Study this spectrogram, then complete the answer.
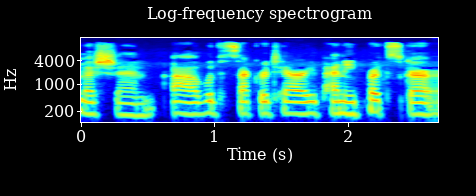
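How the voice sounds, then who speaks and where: In a plain, everyday voice, a woman with an American accent talks at a moderate pace in a fairly low pitch. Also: dry, close sound with no echo. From Southeast Texas. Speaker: former government policy advisor. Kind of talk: casual interview.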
